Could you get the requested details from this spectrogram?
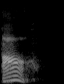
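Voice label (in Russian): мужской голос согласие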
